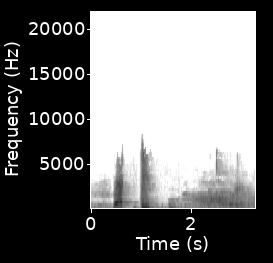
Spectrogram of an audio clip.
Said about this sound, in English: Bless you. Oh, thank you.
